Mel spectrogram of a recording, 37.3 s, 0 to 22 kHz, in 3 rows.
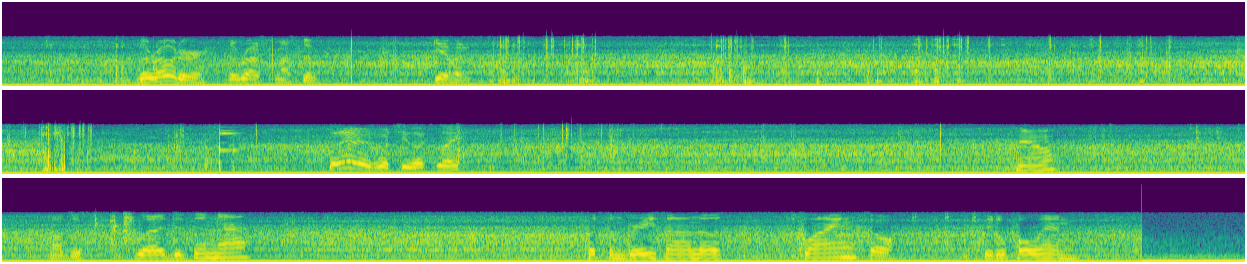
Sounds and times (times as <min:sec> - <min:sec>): Idling: 0:00.0 - 0:36.7
Vehicle: 0:00.0 - 0:37.2.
